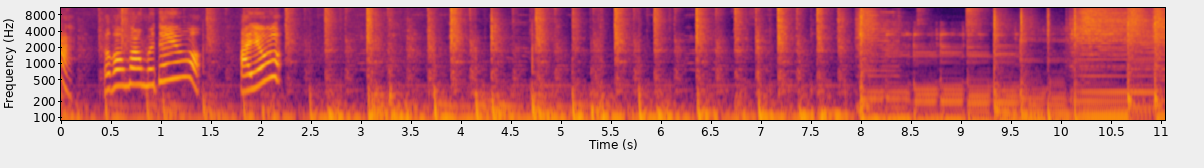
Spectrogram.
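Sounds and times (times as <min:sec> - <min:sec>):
drum kit beat: 0:00.0 - 0:11.0
low bass line: 0:08.0 - 0:11.0.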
